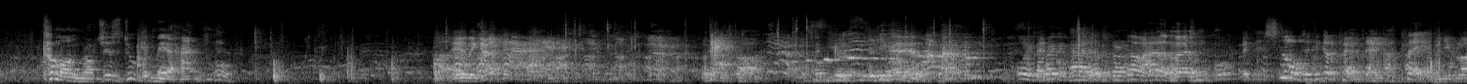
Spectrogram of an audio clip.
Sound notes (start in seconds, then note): 4.2 loud conversations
